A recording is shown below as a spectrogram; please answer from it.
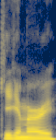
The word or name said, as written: Keegan Murray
